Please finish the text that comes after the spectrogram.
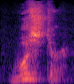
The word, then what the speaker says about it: Worcester: Worcester is how that's pronounced.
